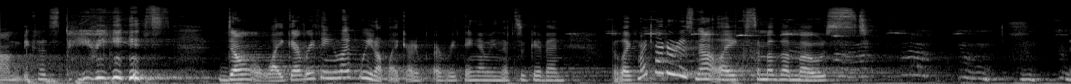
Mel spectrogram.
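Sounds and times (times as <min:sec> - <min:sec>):
speech: 0:00.0 - 0:08.8, 0:10.2 - 0:10.7
dog barking and yelping: 0:06.1 - 0:10.7.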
